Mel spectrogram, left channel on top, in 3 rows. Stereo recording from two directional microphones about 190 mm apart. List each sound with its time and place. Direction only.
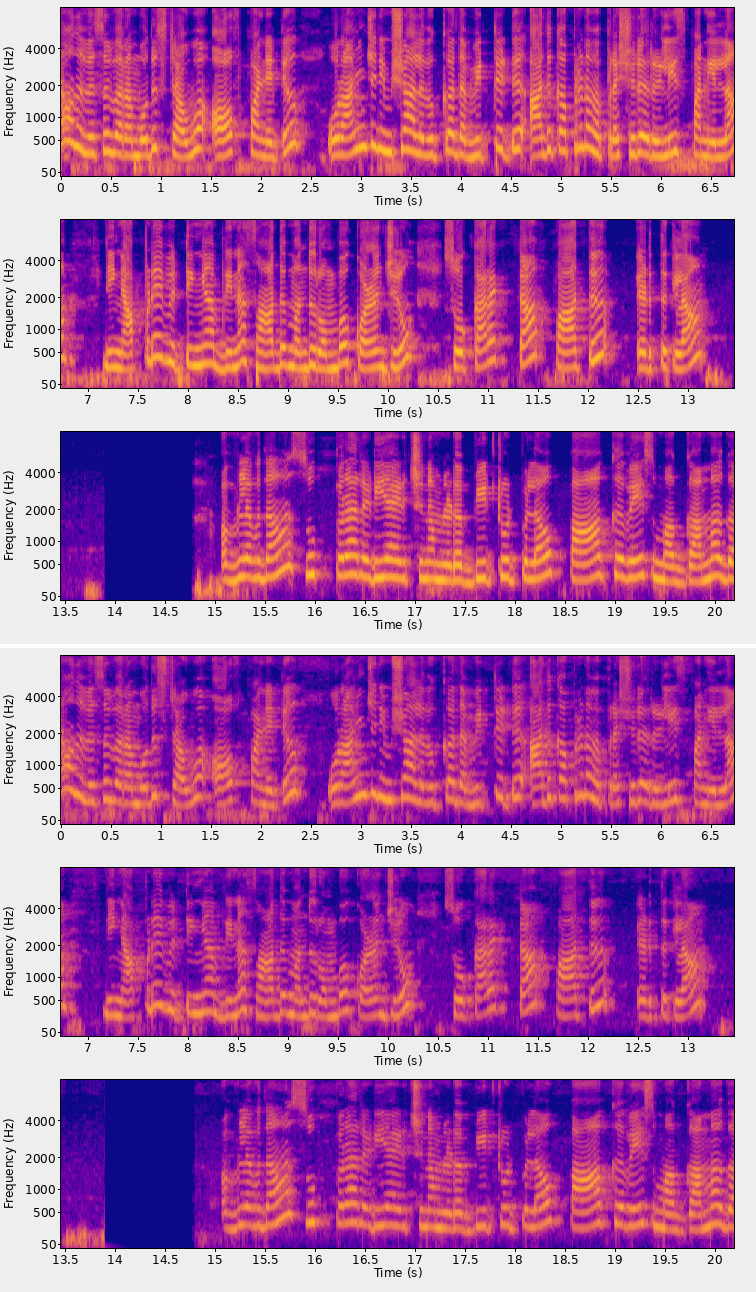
0.0 s a woman's voice: 35° left (ahead or behind)
15.0 s a woman's voice: 35° left (ahead or behind)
